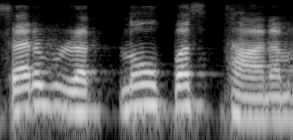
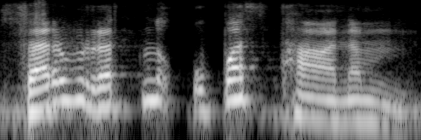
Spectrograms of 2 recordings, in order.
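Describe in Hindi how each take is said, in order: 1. दो शब्द मिलकर एक हो जाते हैं, ओ की ध्वनि के साथ। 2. दो शब्द अलग-अलग बोले जाते हैं, उ की ध्वनि के साथ।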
